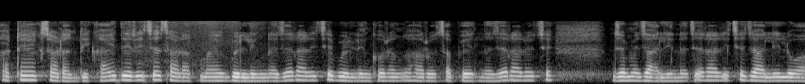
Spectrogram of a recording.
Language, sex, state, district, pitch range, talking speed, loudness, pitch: Rajasthani, female, Rajasthan, Churu, 165-195 Hz, 255 wpm, -17 LUFS, 175 Hz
